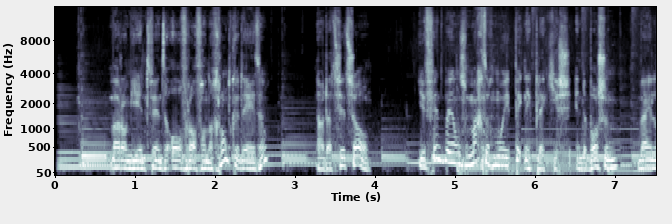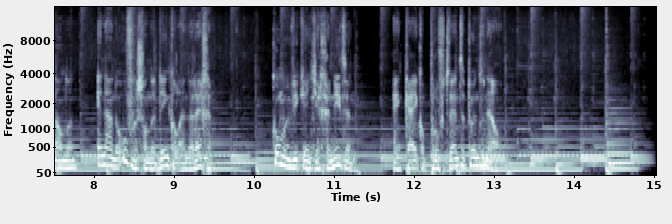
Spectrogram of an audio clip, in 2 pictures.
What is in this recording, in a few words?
Commercial; TBVT; ProefTwente; Twents dialect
